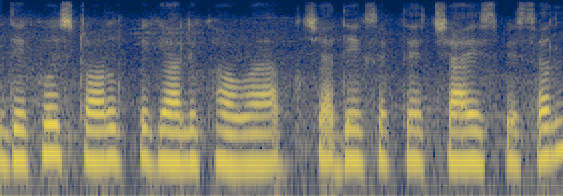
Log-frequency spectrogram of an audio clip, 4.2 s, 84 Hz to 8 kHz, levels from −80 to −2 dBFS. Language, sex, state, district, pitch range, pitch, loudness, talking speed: Hindi, female, Uttar Pradesh, Jyotiba Phule Nagar, 185-195 Hz, 190 Hz, -17 LUFS, 200 wpm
